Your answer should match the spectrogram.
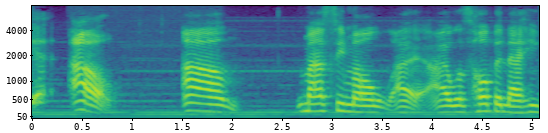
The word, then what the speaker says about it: Massimo: Massimo, I was hoping that he would get him, but I just hate it when the bad guys get away.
